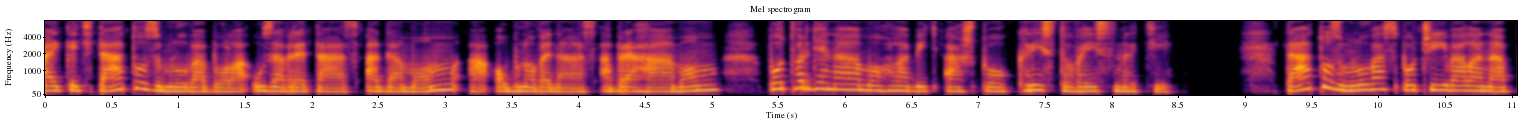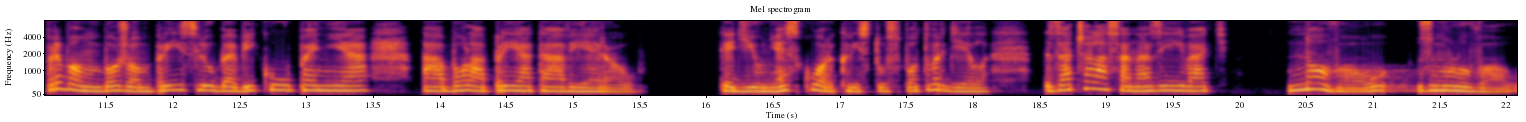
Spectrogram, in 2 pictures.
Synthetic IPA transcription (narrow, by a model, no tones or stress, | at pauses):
ajkɛct̪aːt̪ɔzmluʋabɔlaʔuzaʋɾɛt̪aːzad̪amɔma̰ʔɔbnɔʋɛnaːzabɾaɦaːmɔmpɔt̪ʋr̩ɟɛnaːmɔɦlabiɟaʃpɔkɾist̪ɔʋɛjsmr̩cʰi | t̪aːt̪ɔzmluʋaspɔt͡ʃiːʋalanapr̩ʋɔmbɔʒɔmpɾiːsʎubɛʋikuːpɛɲɪaabɔlapɾijat̪aːʋɪɛɾɔʊ | kɛɟjuɲɛskʊɔɾkɾist̪uspɔt̪ʋr̩ɟilzat͡ʃalasanaziːʋaɟ | nɔʋɔʊzmluʋɔʊ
